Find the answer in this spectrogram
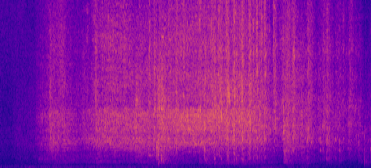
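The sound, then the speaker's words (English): Window blinds being drawn in a video scene give a continuous rattling, ratcheting swish that swells and lasts about three seconds before tapering off, with no talk. “what he's doing is he's drawing the blinds and he's revealing that there is a man standing out there”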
